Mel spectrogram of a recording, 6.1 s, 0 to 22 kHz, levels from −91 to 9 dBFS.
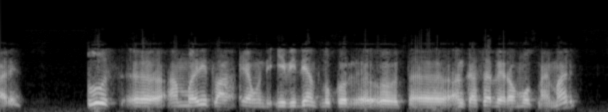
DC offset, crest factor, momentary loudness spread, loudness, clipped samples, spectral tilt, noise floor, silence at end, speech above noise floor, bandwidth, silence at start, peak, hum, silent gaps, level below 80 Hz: under 0.1%; 12 dB; 5 LU; -20 LUFS; under 0.1%; -3 dB/octave; -65 dBFS; 0.35 s; 46 dB; 4.5 kHz; 0 s; -8 dBFS; none; none; -62 dBFS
